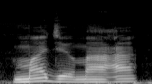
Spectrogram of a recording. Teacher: تو جیم کو ہلا کر پڑھیں گے۔ مجمع، مجمع اس طرح نہیں پڑھیں گے، مجمع۔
